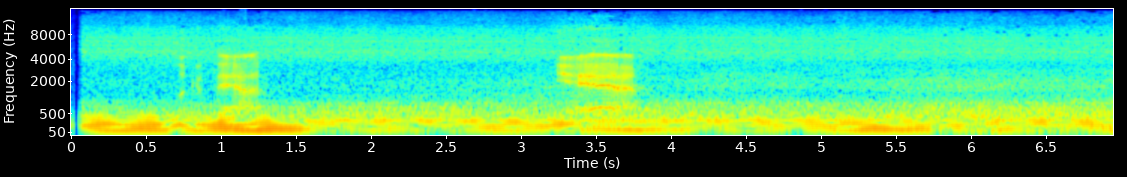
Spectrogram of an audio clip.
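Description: Twin propeller engines drone steadily.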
